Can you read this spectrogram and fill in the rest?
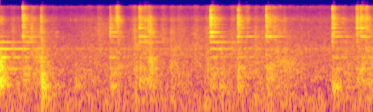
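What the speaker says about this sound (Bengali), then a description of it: "এবার খুব ভালো করে মশলার সঙ্গে নাড়াচাড়া করে শাকটাকে একটু মিশিয়ে নেব।" Spinach being stirred with spices in a pan, a spatula scraping and clinking against the metal at an irregular pace, each stroke a soft brief clatter over a faint background hiss, fairly quiet and close.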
